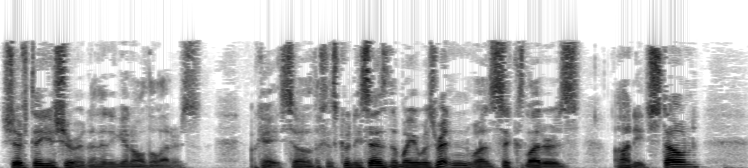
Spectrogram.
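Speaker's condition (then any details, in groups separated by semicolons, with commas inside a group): No condition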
